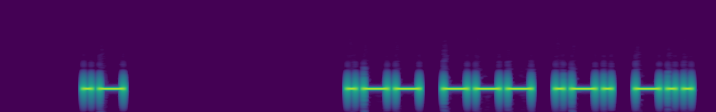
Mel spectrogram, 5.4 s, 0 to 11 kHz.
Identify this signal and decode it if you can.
Morse code, heard as a keyed tone, about 20 wpm, 700 Hz. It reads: A WORD
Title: 4x Word-Spacing - Sentences from Top 300 Words - 20wpm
